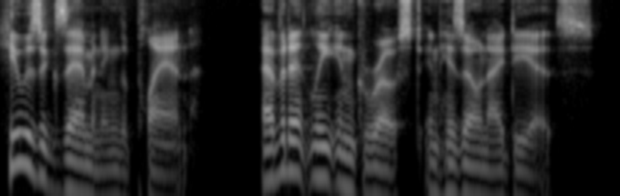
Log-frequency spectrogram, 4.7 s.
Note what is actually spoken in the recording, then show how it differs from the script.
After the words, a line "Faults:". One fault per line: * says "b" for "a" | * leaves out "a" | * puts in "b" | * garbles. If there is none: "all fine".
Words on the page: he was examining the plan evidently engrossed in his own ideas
he was examining the plan evidently engrossed in his own ideas
Faults:
all fine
